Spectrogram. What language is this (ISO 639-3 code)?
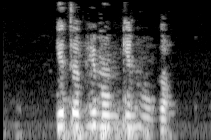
urd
